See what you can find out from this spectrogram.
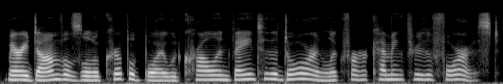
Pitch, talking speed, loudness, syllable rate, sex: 210 Hz, 240 wpm, -16 LUFS, 5.5 syllables/s, female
